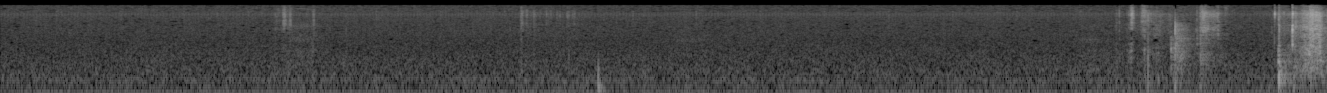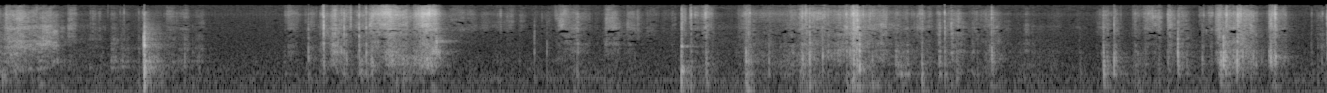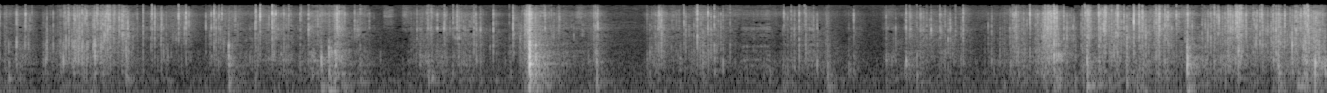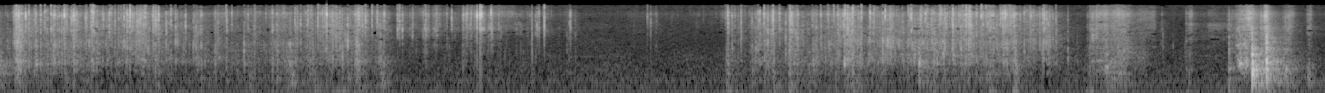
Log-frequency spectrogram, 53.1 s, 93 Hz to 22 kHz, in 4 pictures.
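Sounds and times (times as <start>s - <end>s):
plastic bag crinkling: 25.8s - 45.6s, 47.0s - 51.4s.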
